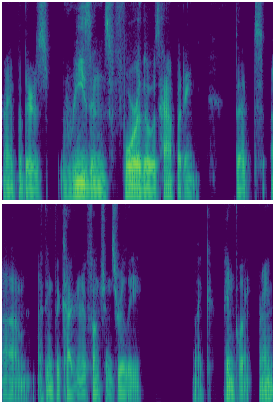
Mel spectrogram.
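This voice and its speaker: In a very deep, low voice with vocal fry, a man speaks at a fairly slow pace with ordinary pitch variation and big swings in loudness. The sound is dry and close, with no echo, on a very clean recording with a silent background. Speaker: YouTuber, psychology content creator. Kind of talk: casual chat.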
